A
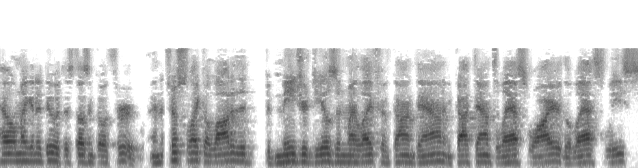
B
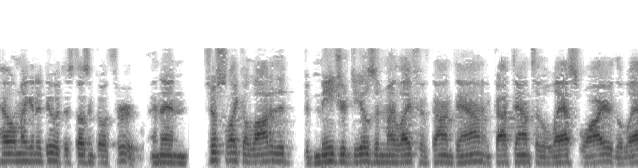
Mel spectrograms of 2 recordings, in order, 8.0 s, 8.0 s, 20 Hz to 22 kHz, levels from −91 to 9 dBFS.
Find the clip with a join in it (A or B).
A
